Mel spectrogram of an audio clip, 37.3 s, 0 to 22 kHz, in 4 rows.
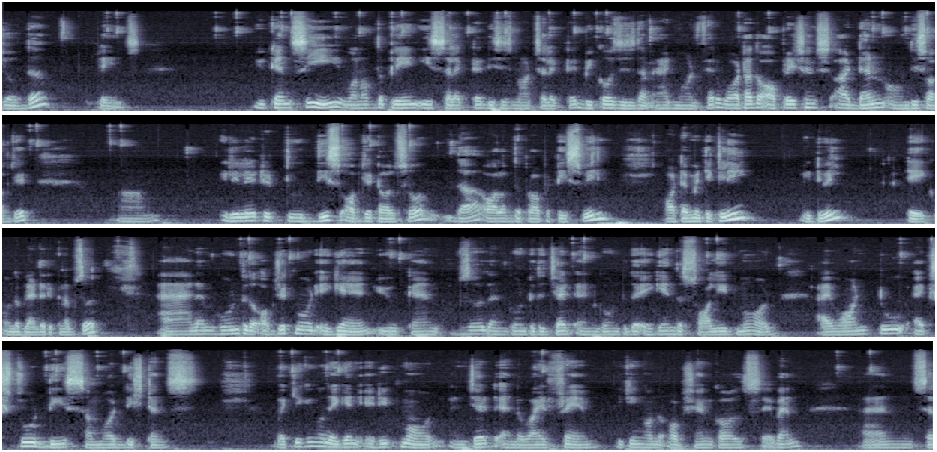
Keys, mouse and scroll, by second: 0.1-0.5 scroll up 3, 0.5 middle click, 0.9 click, 1.4-2.0 scroll up 1, 2.0 click, 2.7 click, 3.2 click, 3.8 click, 4.8 click, 5.8 click, 6.4 middle click, 7.3 click, 8.6 click, 8.9 click, 9.4 click, 10.3 click, 10.8 scroll down 1, 11.0 middle click, 11.8-12.6 scroll up 1, 12.6 click, 13.1 click, 13.7-15.0 middle drag, 15.0-15.4 scroll up 1, 15.4 scroll down 1, 15.6 middle click, 16.4-18.0 scroll up 2, 18.8 scroll down 1, 18.9 middle click, 19.4 scroll down 1, 19.6 middle click, 20.1-20.9 scroll up 1, 20.9-21.9 drag, 21.9-22.4 scroll down 1, 22.4 click, 23.3 z, 25.2-25.5 scroll down 2, 25.5 click, 25.9 scroll up 2, 26.2 scroll down 1, 26.3-27.5 middle drag, 27.5 click, 28.3 click, 28.8 click, 29.6-30.6 middle drag, 30.6-32.4 drag, 32.4 z, 34.5 KP_7, 35.8-36.2 scroll up 1, 36.2 click.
